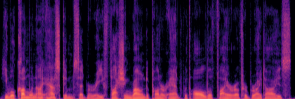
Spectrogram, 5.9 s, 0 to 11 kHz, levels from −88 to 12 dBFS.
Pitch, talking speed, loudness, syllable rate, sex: 110 Hz, 225 wpm, -22 LUFS, 4.4 syllables/s, male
